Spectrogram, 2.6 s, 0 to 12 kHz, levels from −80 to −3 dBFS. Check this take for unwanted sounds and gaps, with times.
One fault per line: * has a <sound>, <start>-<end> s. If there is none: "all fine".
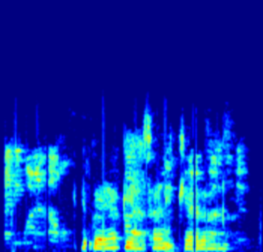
* has a dropout, 0.9-0.9 s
